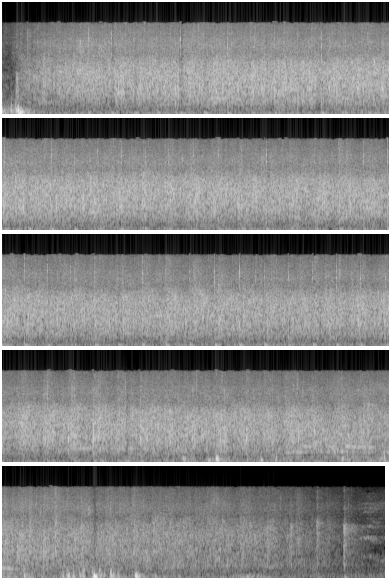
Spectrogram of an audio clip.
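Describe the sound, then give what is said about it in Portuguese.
A crowd applauds for Jesus during a sermon: a dense wash of many hands clapping at an even level for about twenty seconds before thinning and tapering off, with faint voices surfacing near the end. “Ah, podemos interromper aqui para bater palmas para Jesus.”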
